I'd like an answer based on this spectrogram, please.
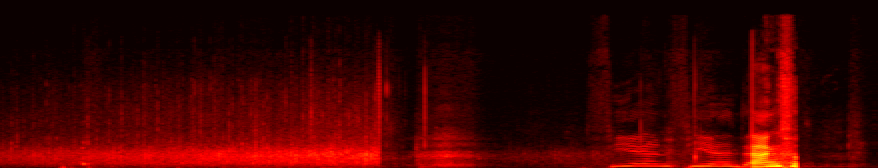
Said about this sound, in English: Many, many thanks for this amazing talk. Please give a huge applause.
